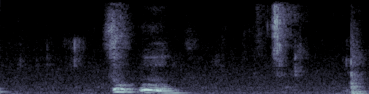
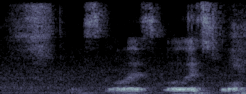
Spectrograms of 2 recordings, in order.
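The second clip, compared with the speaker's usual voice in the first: whispered self-pep talk; 13 dB quieter, slower than usual. Real, not acted. Psyching up while eating chilli.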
